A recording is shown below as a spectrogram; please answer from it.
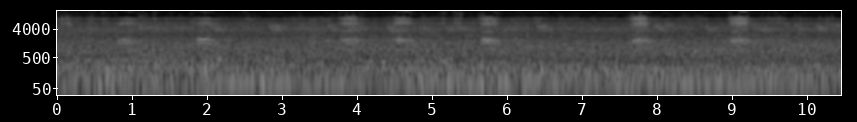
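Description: Birds calling outdoors: short calls repeating roughly once a second with uneven gaps, over a steady low rumble.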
